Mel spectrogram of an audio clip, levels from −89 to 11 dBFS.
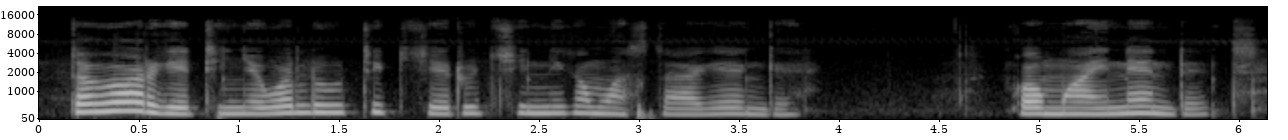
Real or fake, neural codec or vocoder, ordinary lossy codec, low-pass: real; none; MP3, 64 kbps; 14.4 kHz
